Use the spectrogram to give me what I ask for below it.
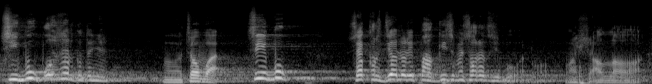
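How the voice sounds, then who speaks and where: A man's voice: high voice, huge pitch swings, moderate pace, warm tone. A man preaching at a mosque, telling a story dramatically and acting out the dialogue. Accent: Indonesian. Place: mosque hall. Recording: long hall reverb in mosque.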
